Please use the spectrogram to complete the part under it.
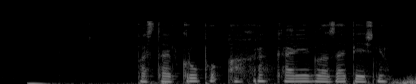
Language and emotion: Russian, neutral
